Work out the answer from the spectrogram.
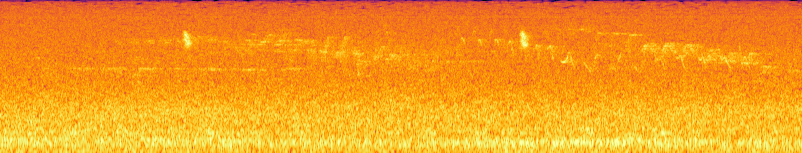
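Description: Faint bird calls over a steady background hiss: two short, sharp high calls, about two and about five seconds in, and a thin, high twittering near the end.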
